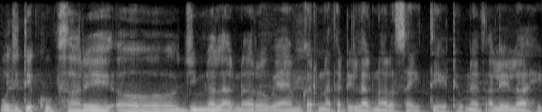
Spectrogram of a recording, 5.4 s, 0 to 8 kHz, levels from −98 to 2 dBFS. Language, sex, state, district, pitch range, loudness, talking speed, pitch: Marathi, male, Maharashtra, Pune, 120-125 Hz, -32 LUFS, 175 wpm, 120 Hz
